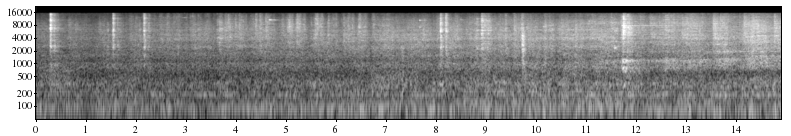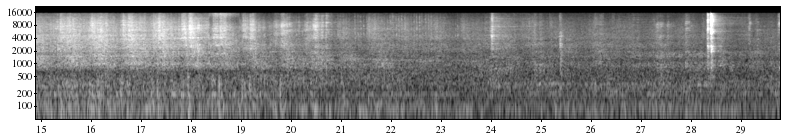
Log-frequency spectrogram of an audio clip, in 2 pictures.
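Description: Freight train of tank cars and covered hoppers rolling slowly past close by: a steady low rumble with scattered clicks of wheels passing over rail joints.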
